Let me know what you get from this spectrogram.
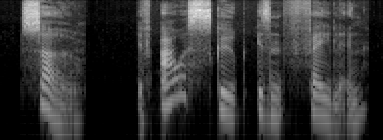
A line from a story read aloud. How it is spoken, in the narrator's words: he said slowly, thinking aloud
